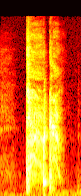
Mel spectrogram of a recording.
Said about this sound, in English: Here comes a big cough.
